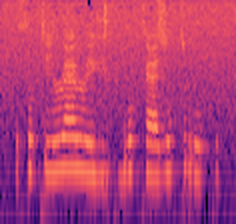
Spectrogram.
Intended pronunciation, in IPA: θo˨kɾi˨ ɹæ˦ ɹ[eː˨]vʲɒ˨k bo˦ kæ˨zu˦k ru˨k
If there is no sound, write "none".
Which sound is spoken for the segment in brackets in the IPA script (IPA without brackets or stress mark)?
e˨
